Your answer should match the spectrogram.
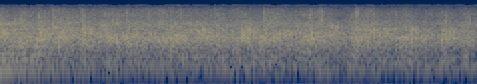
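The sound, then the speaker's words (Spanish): A church audience claps loudly and steadily for the Lord, many hands producing a dense, continuous burst of applause that holds at full strength throughout, with no voices standing out. “La iglesia le da palmas fuerte al Señor.”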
